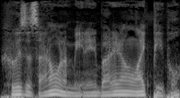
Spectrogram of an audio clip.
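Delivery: put-on muttering. Retelling what a man muttered on being introduced to someone: retelling a mutter under breath. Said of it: "under his breath".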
